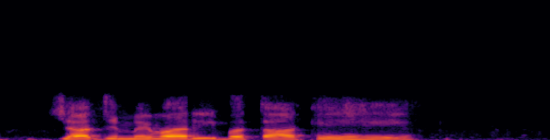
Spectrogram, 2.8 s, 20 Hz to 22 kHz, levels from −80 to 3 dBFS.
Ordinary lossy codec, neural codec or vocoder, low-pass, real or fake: Opus, 24 kbps; codec, 16 kHz, 2 kbps, X-Codec, HuBERT features, trained on general audio; 7.2 kHz; fake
